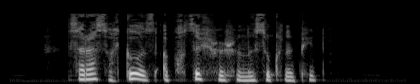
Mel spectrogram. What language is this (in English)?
Abkhazian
